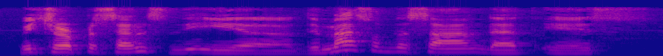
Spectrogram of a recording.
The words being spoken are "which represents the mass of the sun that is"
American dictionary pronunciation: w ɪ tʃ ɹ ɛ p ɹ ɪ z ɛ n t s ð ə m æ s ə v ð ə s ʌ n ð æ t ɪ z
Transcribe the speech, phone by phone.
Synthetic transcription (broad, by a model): w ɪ tʃ ɹ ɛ p ɹ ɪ s ɛ n t s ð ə m æ s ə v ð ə s ʌ n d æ t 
